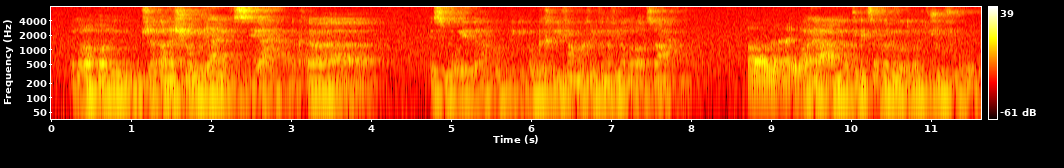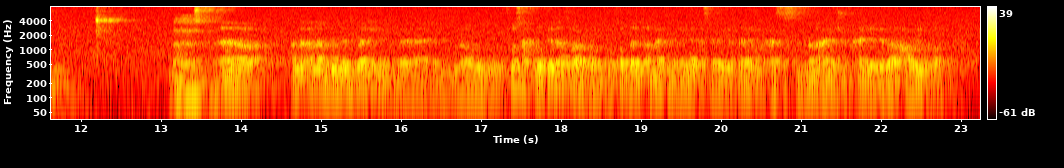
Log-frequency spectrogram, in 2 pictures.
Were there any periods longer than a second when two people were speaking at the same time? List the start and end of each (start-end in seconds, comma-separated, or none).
none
